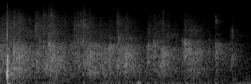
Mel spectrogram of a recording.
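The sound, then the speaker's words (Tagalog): A church audience applauds during a sermon: a dense, steady patter of many hands clapping, sustained at an even level for about two and a half seconds. “Palakpakan niya po natin si Lord.”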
